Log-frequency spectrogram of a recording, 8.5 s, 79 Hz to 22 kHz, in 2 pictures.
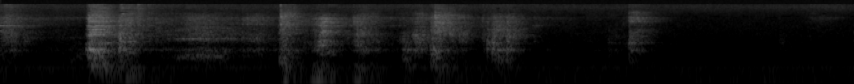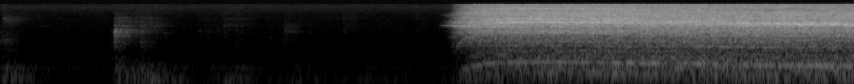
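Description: Quiet handling clicks and knocks give way to a drill boring into wood with an 11/16 paddle bit, a loud steady whine that starts abruptly near the end and runs to the close.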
